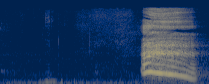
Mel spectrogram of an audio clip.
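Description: A woman's short, breathy sigh with a falling pitch, about a second and a half in, after a quiet pause.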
